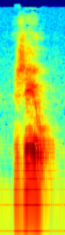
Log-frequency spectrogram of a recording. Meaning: a Zeelander, a person from Zeeland, the Netherlands
- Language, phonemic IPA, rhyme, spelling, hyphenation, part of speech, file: Dutch, /zeːu̯/, -eːu̯, Zeeuw, Zeeuw, noun, Nl-Zeeuw.ogg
